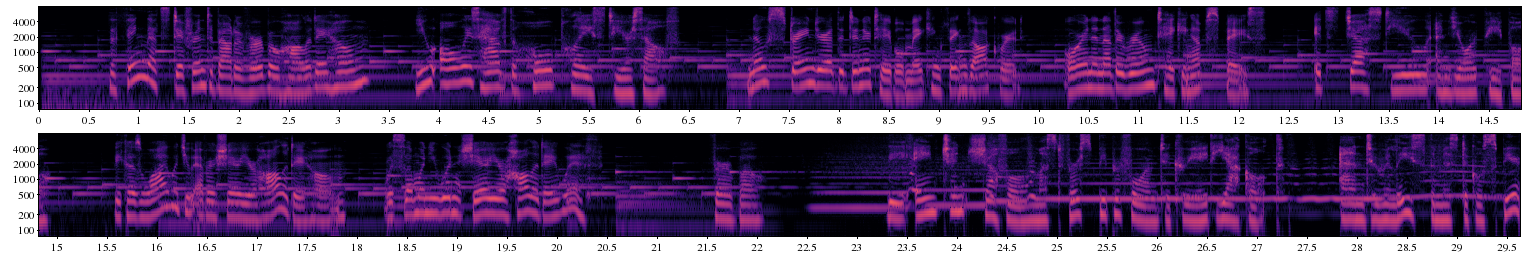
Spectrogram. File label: Commercial Reel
